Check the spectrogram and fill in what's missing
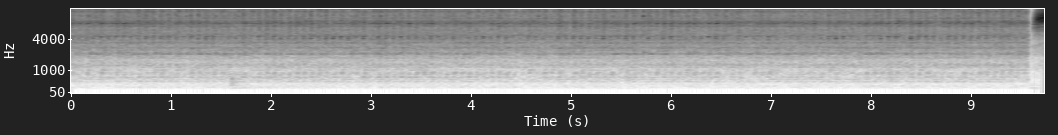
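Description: A sewing machine runs a steady straight seam through fabric, stitching along at one centimetre from the edge; the motor hum stays even and continuous, close and moderately loud, with no voices.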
